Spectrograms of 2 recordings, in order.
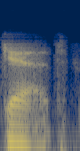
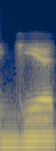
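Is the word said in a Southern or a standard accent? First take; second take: standard; Southern. First: It is said with a standard, non-Southern accent. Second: It is said with a thick Southern accent.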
